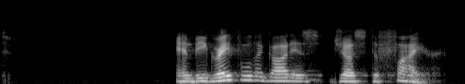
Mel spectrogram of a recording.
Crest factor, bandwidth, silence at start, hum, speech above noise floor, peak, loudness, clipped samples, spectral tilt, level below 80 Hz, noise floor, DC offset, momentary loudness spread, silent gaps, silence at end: 20 dB; 5.4 kHz; 1.75 s; none; 55 dB; 0 dBFS; -20 LUFS; under 0.1%; -9.5 dB/octave; -54 dBFS; -74 dBFS; under 0.1%; 16 LU; none; 0.4 s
